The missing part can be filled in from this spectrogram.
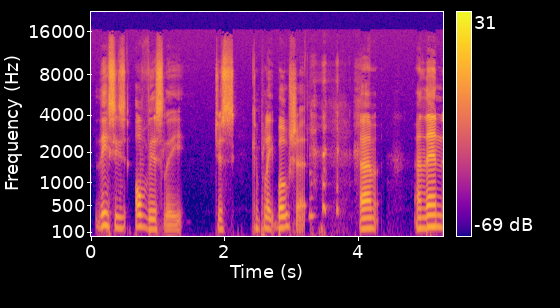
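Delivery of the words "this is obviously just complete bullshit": plain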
